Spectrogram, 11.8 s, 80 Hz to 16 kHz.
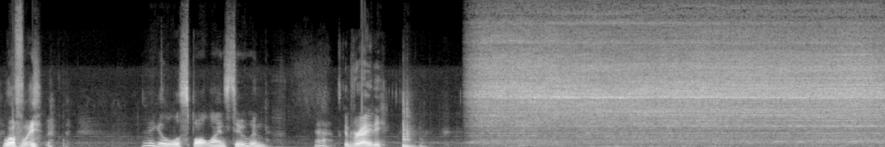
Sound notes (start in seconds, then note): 6.2 saw whirring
